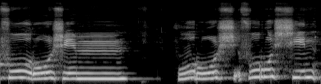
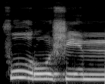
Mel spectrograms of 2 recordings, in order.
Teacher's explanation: ഇവിടെ ഫുറുഷിൻ എന്ന് പറയുന്ന എന്ന് പറയുമ്പോൾ ഒരു നൂനിന്റെ ശബ്ദം വരുന്നുണ്ടല്ലോ അല്ലെ ആ നൂനിന്റെ ശബ്ദത്തെ മാറ്റിയിട്ട് അവിടെ മീമിന്റെ ശബ്ദമായിട്ട് മാറുന്നു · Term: ഇക്ലാബിന്റെ മീം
